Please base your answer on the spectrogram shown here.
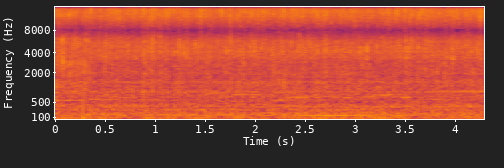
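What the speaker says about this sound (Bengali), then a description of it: "এখন আমি এটাকে ভালো করে নেড়ে ছেড়ে মিশিয়ে নেব।" Brinjal and potato frying in a pan with salt and turmeric, a steady close sizzle with faint stirring scrapes running continuously, no voices.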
